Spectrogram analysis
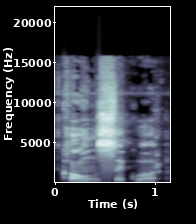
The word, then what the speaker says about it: consequor: e dobbiamo leggere consequor perché lei è breve e la U è tutt'uno con la Q, quindi non fa numero sillabico. Quindi le sillabe sono or è l'ultima, anzi cuor è l'ultima sillaba, se è la penultima. Se la penultima è breve, io devo far ricadere l'accento sulla terz'ultima, quindi consequor. Quindi sembrano due vocali, in realtà non lo sono.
